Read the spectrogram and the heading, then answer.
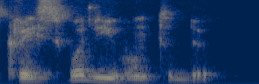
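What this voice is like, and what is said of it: Poorly imitated Russian accent. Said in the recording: “in her Russian accent... I just did the worst impression”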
